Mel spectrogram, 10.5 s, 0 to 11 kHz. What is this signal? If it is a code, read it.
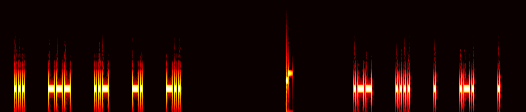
Morse code, heard as a keyed tone, about 30 wpm, spaced as for 14 wpm, 700 Hz. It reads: SOUND WHERE
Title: 4x Character Spacing - Top 200 Words - 30wpm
